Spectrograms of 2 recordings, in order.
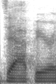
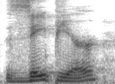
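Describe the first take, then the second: First: "Zapier" said as ZAP-ee-er; alternative pronunciation, short A. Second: "Zapier" said as ZAY-pee-er; long-A pronunciation. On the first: Giving students the other pronunciation, "Zapier" as ZAP-ee-er. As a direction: say "Zapier" with a short A, rhyming with "happier". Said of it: "as some people pronounce it". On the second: Listing needed tools for students, "Zapier" pronounced ZAY-pee-er. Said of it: "Or as some people pronounce it". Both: Shown as a demonstration.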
